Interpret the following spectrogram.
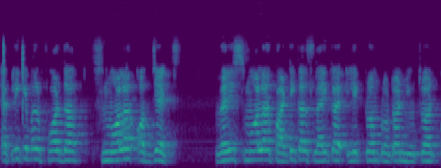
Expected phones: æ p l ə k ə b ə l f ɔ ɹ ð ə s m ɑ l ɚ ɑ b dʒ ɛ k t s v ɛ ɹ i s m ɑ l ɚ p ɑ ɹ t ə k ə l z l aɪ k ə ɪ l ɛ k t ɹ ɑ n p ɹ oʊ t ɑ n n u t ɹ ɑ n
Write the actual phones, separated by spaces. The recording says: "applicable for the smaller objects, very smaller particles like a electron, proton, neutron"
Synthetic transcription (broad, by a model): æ p l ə k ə b ə l f ɔ ɹ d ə s m ɑ l ɚ ɑ b dʒ ɛ k t s v ɛ ɹ i s m ɑ l ɚ p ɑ ɹ t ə k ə l s l aɪ k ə ɪ l ɛ k t ɹ ɑ n p ɹ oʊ t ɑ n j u t ɹ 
